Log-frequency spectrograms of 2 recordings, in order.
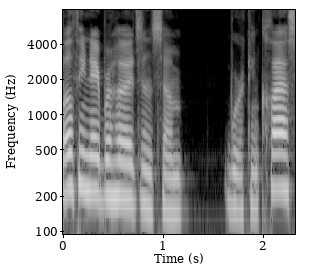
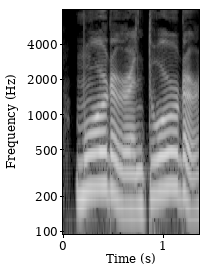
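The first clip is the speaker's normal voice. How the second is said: exaggerated put-on Philadelphia accent. Admitting they can't get it right, trying an exaggerated Philadelphia accent. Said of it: "overly exaggerated Philadelphia accents".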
